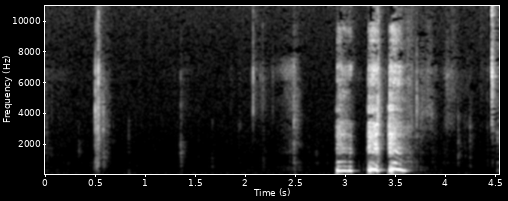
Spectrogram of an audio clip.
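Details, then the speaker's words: Three short, dry coughs in quick succession in a quiet room from a woman pausing mid-speech to cough; an ordinary brief cough. "Voilà, bon bah écoutez, je vous remercie beaucoup. Pardon, petite pause pour tousser."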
